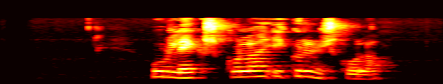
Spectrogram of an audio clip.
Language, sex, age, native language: Icelandic, female, 50-59, Icelandic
